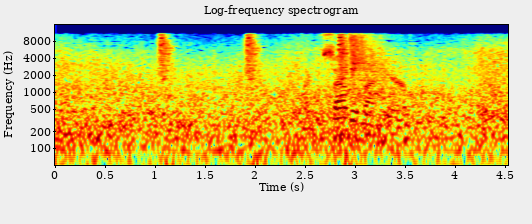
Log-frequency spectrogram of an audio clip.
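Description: Metal clanks and bangs as a metal plate is torn loose.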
